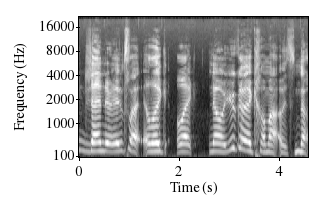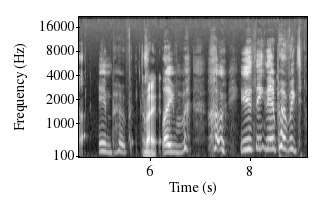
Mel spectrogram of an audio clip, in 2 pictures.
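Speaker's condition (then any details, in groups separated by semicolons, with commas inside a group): Cerebral palsy, mild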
